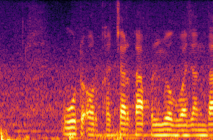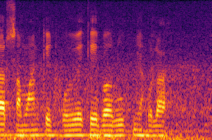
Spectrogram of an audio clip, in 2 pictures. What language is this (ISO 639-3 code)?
bho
